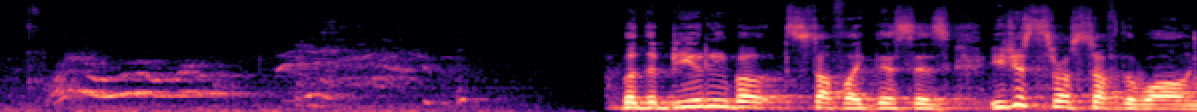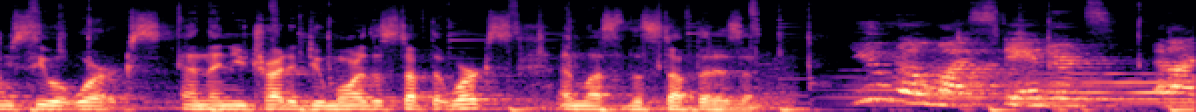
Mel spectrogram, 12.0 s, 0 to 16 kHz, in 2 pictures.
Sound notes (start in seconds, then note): 2.0 laughing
